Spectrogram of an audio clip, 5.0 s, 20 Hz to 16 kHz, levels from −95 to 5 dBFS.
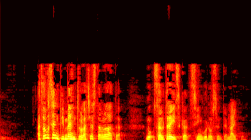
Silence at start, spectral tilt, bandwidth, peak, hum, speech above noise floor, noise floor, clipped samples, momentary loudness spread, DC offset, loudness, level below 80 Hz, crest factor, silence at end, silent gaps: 0.75 s; -5 dB/octave; 9.2 kHz; -2 dBFS; none; 48 dB; -68 dBFS; under 0.1%; 14 LU; under 0.1%; -20 LUFS; -62 dBFS; 20 dB; 0.15 s; none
